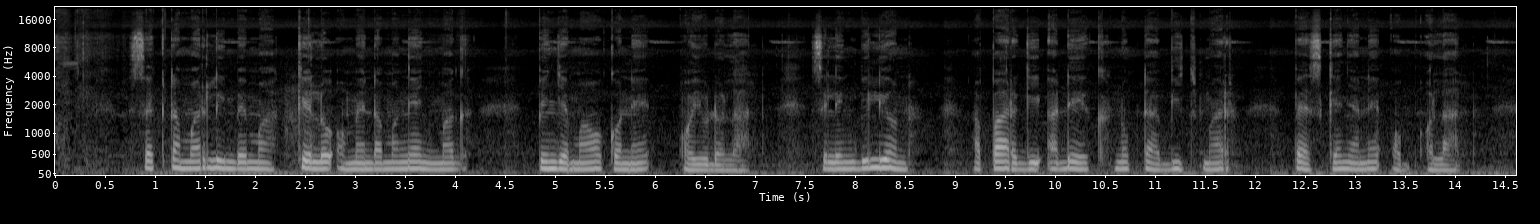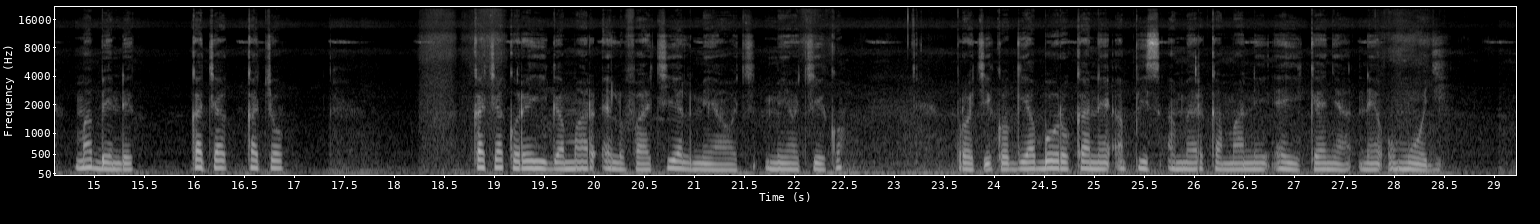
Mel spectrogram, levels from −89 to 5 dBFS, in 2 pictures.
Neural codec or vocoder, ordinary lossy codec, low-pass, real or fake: vocoder, 44.1 kHz, 128 mel bands every 256 samples, BigVGAN v2; none; none; fake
